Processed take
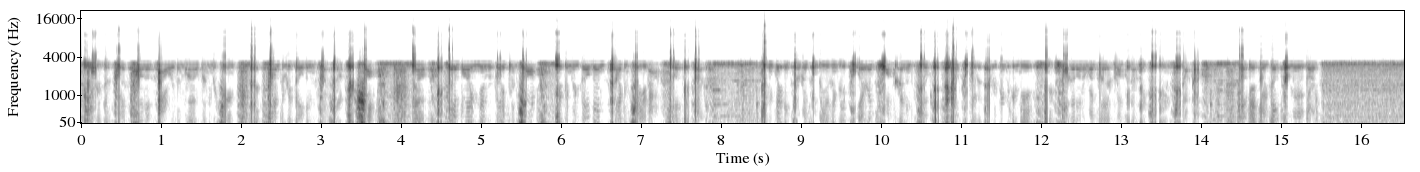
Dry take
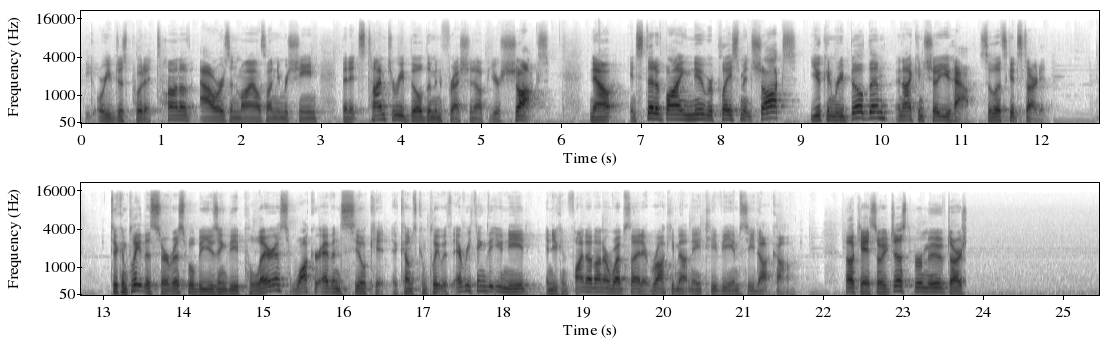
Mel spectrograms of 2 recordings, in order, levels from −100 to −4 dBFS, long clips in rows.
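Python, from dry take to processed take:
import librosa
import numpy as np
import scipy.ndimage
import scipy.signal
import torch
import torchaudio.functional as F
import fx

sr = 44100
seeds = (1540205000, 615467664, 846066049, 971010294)

y = fx.freq_invert(x, sr, carrier_hz=3200)
y = fx.env_flanger(y, sr, rest_ms=8.9, full_db=-21.0)
y = fx.gate_flip(y, sr, shuts_db=-24.0, range_db=-36)
y = fx.doubler(y, sr, ms=40.0, db=-13.5)
y = fx.stretch_grains(y, sr, factor=0.65, grain_ms=88.0)
y = y * librosa.db_to_amplitude(9.0)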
